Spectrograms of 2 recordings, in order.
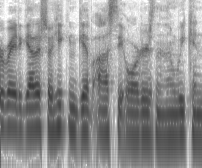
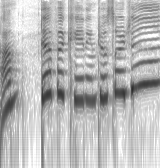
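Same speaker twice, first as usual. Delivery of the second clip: put-on voice pitched much higher. Retelling what a man said to a drill sergeant, imitating a high voice. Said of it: "his voice that high?".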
